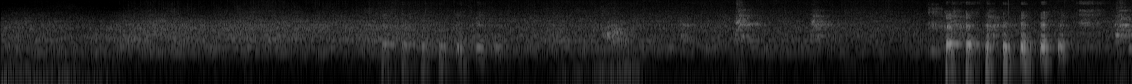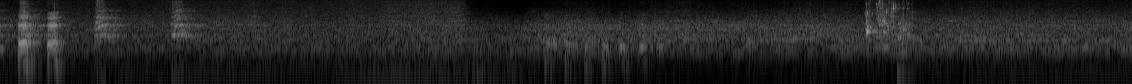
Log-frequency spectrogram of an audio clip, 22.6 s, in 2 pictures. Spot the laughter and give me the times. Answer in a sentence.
You can hear the laughter from 3.6 to 5.0 s, from 9.3 to 11.9 s and from 16.6 to 18.9 s.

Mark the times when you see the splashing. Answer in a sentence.
The splashing can be heard from 19.9 to 20.4 s.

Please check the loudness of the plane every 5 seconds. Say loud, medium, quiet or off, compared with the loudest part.
loud, medium, medium, loud, loud.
